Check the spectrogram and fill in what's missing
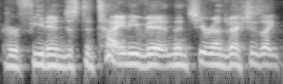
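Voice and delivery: usual speaking voice

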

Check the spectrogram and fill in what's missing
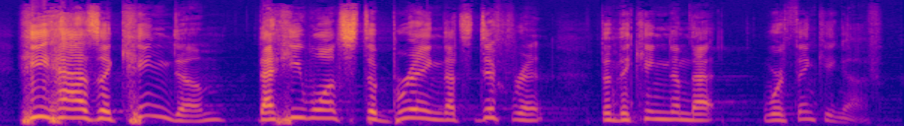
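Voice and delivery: ordinary talk, nothing marked

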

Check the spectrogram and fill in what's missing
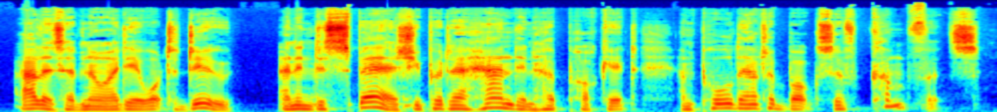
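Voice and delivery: ordinary delivery, nothing marked

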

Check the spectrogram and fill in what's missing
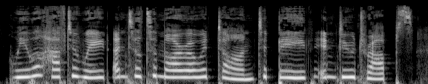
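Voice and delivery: very high, loud fairy voice; dramatic fairy. Acted. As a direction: play a fussy fairy up high.

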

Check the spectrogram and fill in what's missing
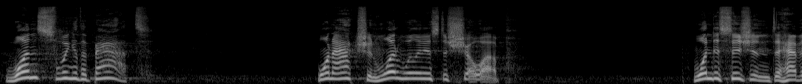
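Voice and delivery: high, driving sermon delivery; full-force preaching. Real, not acted. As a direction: punch out each phrase to rally the congregation.

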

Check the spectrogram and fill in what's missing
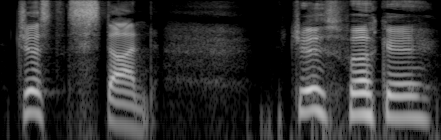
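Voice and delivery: slow words drawn out by a real yawn; mid-yawn. Real, not acted. Yawning through a late-night Celtics post-game recap. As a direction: let the yawn take over the words. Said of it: "I'm fucking yawning".

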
